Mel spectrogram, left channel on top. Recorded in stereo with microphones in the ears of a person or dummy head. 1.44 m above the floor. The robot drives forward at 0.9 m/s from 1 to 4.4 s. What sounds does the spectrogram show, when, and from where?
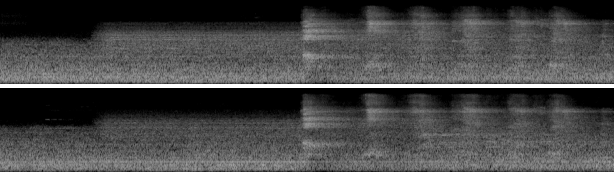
3.0 s chewing: 10° left (ahead or behind), 3.5 m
